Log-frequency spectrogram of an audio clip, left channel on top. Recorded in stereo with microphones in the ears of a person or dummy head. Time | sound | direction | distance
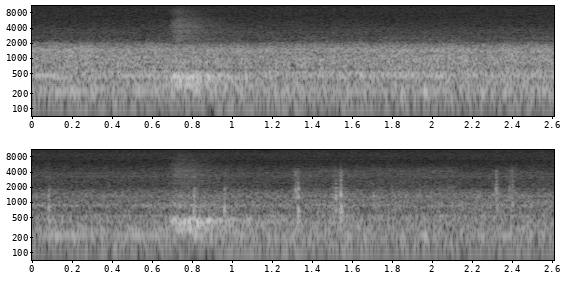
0.7 | a whoosh | 20° left (ahead or behind) | 1.1 m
